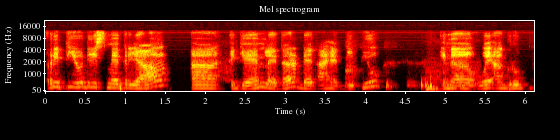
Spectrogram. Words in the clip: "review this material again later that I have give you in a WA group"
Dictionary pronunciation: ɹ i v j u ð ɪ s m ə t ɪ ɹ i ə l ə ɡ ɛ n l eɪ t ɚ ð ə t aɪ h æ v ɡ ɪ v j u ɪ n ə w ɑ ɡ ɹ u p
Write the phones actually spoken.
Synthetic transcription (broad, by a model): ɹ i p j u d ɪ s m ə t ɹ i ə l ə ɡ ɛ n l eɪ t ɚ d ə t aɪ h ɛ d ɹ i p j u ɪ n ə w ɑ ɡ ɹ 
